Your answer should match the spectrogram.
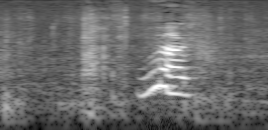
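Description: A toddler's short wordless vocalization: one pitched call that rises and then falls, about a second in. Just before it there is a brief rustle from the cardboard donut box in her hands.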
